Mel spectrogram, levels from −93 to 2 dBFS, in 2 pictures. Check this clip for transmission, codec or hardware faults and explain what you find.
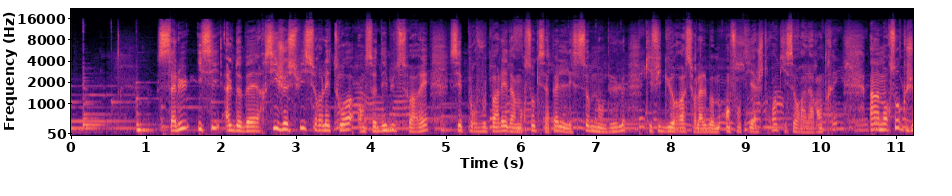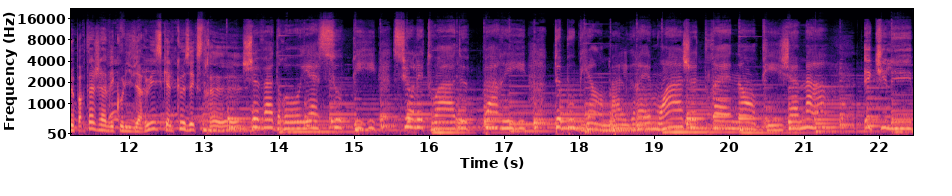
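Two transmission faults are present: clock drift and scattered short gaps.

Clock drift between sender and receiver: throughout the clip there are small, recurring timing hiccups at uneven intervals, with brief slivers of sound repeated. The sender's clock runs about 2% slower than the receiver's, so the jitter buffer keeps draining and the receiver pads it by repeating short pieces.

Scattered short gaps: between 0.43 s and 21.71 s, roughly fifteen brief ticks and smears break the sound, the longest around 40 ms. Packets were lost or arrived late, and each hole was patched by continuing the last sound, filling about 300 ms in total and adding about 139 ms to the length overall.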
